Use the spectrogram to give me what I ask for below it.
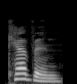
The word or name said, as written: kevyn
